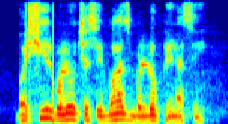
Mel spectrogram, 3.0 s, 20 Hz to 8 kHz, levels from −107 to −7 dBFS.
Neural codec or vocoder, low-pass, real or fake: codec, 44.1 kHz, 7.8 kbps, Pupu-Codec; 7.2 kHz; fake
